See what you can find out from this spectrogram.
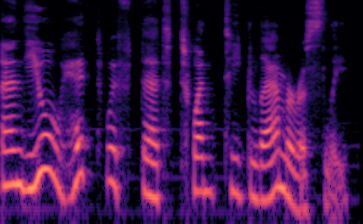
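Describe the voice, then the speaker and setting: A woman with a fairly high voice acts as game master for a tabletop roleplaying session. She takes her time, pacing the narration slowly. Faint music plays behind her. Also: animated, a little mellow.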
